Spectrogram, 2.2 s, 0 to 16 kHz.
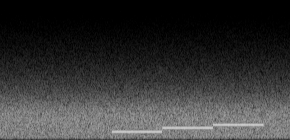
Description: Telephone call progress tone (North American plan), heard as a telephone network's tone, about 980, 1430, 1800 Hz, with phone line noise. Special information tone.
